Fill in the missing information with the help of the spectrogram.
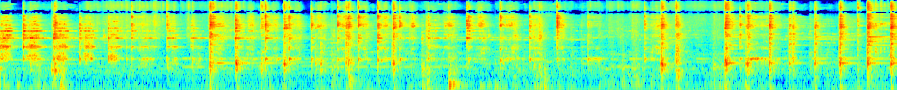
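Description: Spoon and cookware clinking and knocking many times, with music playing underneath.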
